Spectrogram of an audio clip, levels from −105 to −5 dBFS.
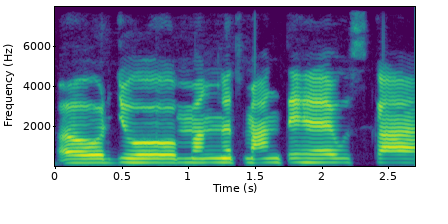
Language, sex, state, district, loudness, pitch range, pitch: Hindi, female, Bihar, Kishanganj, -14 LUFS, 195-205 Hz, 195 Hz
